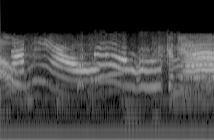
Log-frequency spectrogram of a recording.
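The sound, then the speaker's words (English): Long, wavering cat meows glide up and down in pitch, running almost continuously for a few seconds, loud with a slightly muffled, old-recording tone. “Come meow, you pretty kitty.”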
